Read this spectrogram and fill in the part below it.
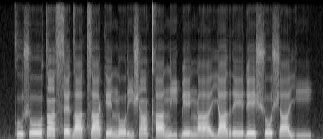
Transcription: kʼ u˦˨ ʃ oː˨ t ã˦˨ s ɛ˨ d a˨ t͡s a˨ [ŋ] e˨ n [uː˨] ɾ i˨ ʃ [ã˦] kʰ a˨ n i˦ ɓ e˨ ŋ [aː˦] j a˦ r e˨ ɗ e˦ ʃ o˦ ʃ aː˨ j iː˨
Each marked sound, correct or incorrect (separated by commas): incorrect, incorrect, incorrect, incorrect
